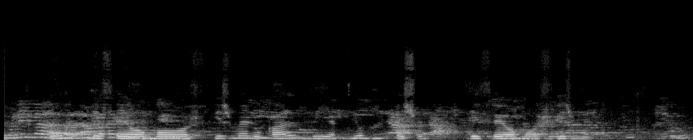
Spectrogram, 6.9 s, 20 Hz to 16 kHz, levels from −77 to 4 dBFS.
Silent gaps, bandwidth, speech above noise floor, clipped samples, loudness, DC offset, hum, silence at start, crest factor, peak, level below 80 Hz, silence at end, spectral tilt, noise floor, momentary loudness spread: none; 9.6 kHz; 22 dB; under 0.1%; -18 LUFS; under 0.1%; none; 0.05 s; 16 dB; -2 dBFS; -60 dBFS; 0.05 s; -7 dB/octave; -39 dBFS; 14 LU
